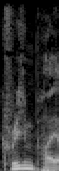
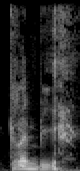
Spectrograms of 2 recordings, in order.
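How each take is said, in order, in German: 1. Es beginnt mit einem K-Laut und langem "ee". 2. Es beginnt mit einem G-Laut und kurzem "a". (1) "es wird Cream Pie ausgesprochen" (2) "nicht Grambi"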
